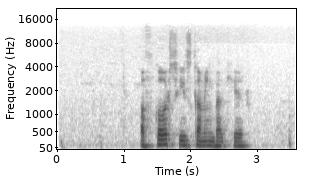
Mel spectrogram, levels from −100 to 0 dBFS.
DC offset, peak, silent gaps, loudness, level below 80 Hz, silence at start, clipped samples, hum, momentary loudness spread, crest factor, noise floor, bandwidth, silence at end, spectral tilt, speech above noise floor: under 0.1%; -14 dBFS; none; -33 LUFS; -68 dBFS; 1.25 s; under 0.1%; none; 9 LU; 20 dB; -68 dBFS; 13 kHz; 0.05 s; -8 dB/octave; 36 dB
